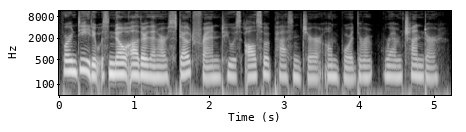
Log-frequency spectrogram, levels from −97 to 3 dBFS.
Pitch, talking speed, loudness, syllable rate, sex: 175 Hz, 220 wpm, -18 LUFS, 5.2 syllables/s, female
